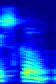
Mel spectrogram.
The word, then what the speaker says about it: skunk: duplo sentido aí é a gente não fala skunk é a pronúncia correta Skank é só que serve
